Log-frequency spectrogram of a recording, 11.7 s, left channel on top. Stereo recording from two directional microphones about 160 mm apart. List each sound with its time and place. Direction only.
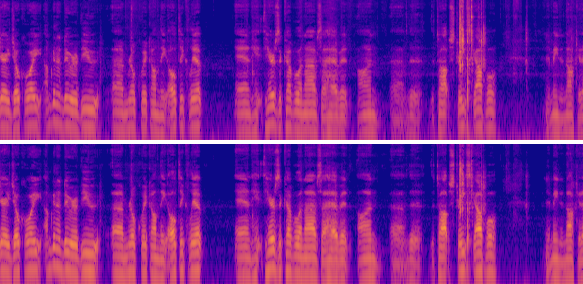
0.0 s speech: 30° right (ahead or behind)
10.9 s speech: 30° right (ahead or behind)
